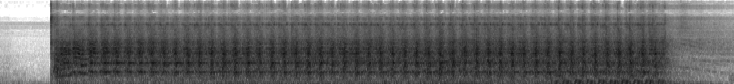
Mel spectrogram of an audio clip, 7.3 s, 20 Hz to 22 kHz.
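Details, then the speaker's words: Freshly rebuilt Willys Hurricane engine in a 1956 Willys CJ5, first start attempt: starter churns evenly about three beats a second for six seconds without catching; fuel pump not delivering fuel to carburettor, owner suspects it dried out sitting. "So, we got a problem. Well, first thing, fuel pump ain't pumping fuel up to the carburetor. So, poured a little bit of fuel down the bowl and it lit right up, ran for that second."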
